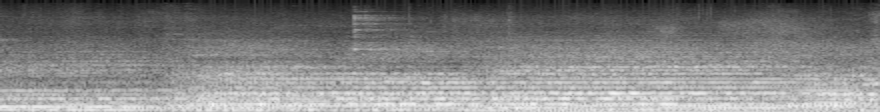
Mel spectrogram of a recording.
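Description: Church choir singing a slow hymn in long, held notes.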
